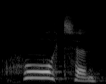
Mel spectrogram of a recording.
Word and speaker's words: Houghton: We pronounce it Horton. Horton. Yeah, because when you look at the spelling, Houghton, we've got, I call it Cofton up the road, which is C-O-U-G-H.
